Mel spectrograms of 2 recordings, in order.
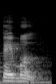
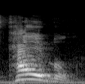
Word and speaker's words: table: It's not table, it's table. The first syllable is stressed.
